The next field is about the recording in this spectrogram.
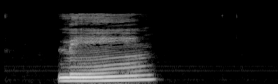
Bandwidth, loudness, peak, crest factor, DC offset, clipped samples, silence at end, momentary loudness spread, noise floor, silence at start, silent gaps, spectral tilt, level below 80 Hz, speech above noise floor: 11.5 kHz; -14 LUFS; -2 dBFS; 14 dB; under 0.1%; under 0.1%; 1.2 s; 18 LU; -65 dBFS; 0.6 s; none; -6 dB/octave; -54 dBFS; 52 dB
